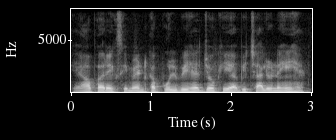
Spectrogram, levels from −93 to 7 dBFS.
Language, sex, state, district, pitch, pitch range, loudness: Hindi, male, Jharkhand, Ranchi, 120 Hz, 110-125 Hz, -14 LUFS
